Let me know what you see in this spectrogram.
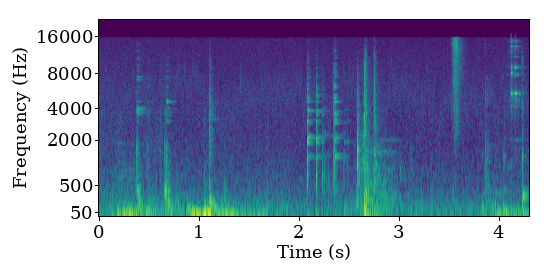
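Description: Glass beer bottles and glasses clinking and knocking as they are handled and set down on a table, with a series of separate clinks and thuds and a brief glassy ring about two seconds in.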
